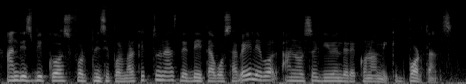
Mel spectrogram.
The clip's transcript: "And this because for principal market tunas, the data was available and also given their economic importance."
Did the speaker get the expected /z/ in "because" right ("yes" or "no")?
no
